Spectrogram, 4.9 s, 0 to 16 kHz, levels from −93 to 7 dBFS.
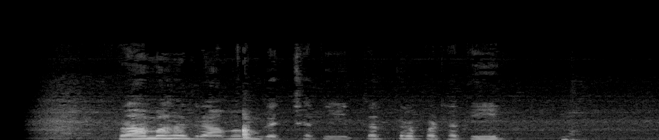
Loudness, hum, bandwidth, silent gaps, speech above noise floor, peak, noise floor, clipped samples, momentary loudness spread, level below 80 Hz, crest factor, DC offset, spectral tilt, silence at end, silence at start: -25 LUFS; none; 6.8 kHz; none; 34 dB; -4 dBFS; -60 dBFS; under 0.1%; 26 LU; -58 dBFS; 22 dB; under 0.1%; -8.5 dB/octave; 0.65 s; 0.35 s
